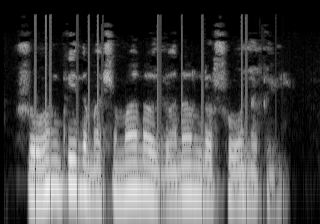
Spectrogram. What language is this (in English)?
Pashto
